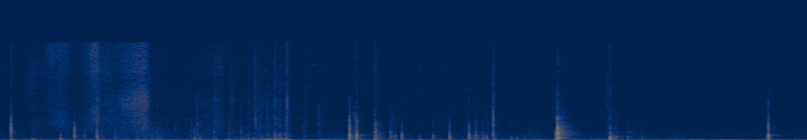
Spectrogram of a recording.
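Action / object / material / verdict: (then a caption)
scrape / leather notebook cover / leather / none. Long nails scratch and tap the cover of a book-sized brown leather journal held close to the microphone. Quiet, soft scraping mixes with a series of short, dry taps that die away almost at once, with one sharper tap near the end, over a low, muffled rumble.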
